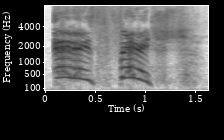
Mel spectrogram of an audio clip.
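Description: It sounds triumphant and celebratory.

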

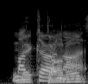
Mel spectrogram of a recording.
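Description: It is said with American English pronunciation. The speaker calls it right. "It's McDonald's"

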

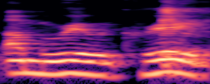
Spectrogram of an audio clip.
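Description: It is said in a loud, deep voice.

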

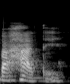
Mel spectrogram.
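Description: The stress is on the second syllable.

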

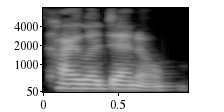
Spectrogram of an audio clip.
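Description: The name is said with an English accent.

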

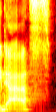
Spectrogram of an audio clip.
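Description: It is said with a British pronunciation. "I love how you say both of those brands, because that is not how an American would pronounce either of them"

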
